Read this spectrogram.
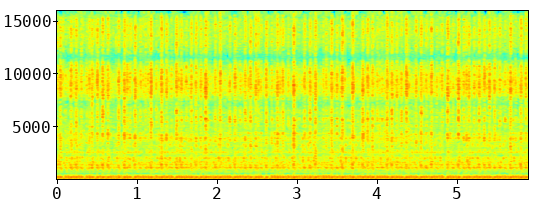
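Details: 1985 Evinrude 20 hp two-stroke outboard modified to 25 hp, after a full service and a fix for its lean coughing sneeze. Steady, even putter at idle with no misses, surges or knocks. Normal idle.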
